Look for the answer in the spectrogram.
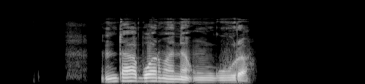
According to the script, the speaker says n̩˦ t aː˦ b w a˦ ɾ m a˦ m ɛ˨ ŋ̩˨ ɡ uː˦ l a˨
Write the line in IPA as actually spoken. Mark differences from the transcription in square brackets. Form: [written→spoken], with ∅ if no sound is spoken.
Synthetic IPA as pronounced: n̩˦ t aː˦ b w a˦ ɾ m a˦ [m→n] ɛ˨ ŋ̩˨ ɡ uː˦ [l→ɾ] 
